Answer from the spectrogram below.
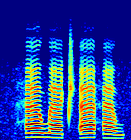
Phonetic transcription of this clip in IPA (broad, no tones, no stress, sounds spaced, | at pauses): h æ w æ t͡ʃʼ æ h æ w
